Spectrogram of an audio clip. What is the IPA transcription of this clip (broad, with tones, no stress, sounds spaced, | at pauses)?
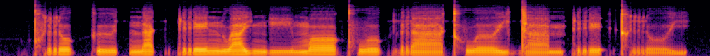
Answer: kʰ r o˦˥ k̚ ʔ ɯː˨˩ t̚ n a˦˥ k̚ p r e˥˩ n w a˥˩ j ŋ iː˩˦ m ɔː˥˩ kʰ w o˦˥ k̚ r aː˨˩ kʰ w ɤː˦˥ j d aː˨˩ m p r e˥˩ ʔ kʰ r oː˨˩ j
